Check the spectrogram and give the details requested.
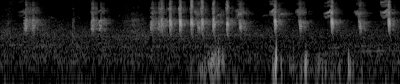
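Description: Small birds chirping: short, high chirps, sparse at first and then a quick run of them from about two seconds in, with a few soft low knocks underneath.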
